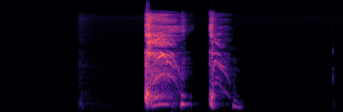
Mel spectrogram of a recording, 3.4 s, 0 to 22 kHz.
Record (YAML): cough_length: 3.4 s
cough_amplitude: 26165
cough_signal_mean_std_ratio: 0.27
survey_phase: alpha (2021-03-01 to 2021-08-12)
age: 45-64
gender: Female
wearing_mask: 'No'
symptom_none: true
smoker_status: Never smoked
respiratory_condition_asthma: false
respiratory_condition_other: false
recruitment_source: REACT
submission_delay: 3 days
covid_test_result: Negative
covid_test_method: RT-qPCR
